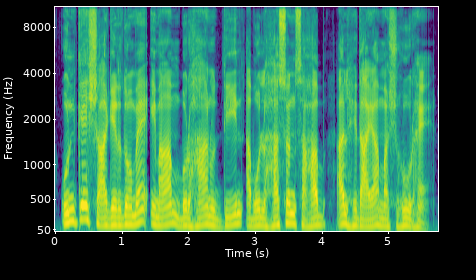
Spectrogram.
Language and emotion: Urdu, neutral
